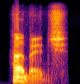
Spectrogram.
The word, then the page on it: herbage: British English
